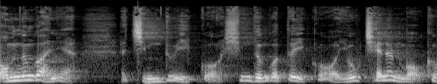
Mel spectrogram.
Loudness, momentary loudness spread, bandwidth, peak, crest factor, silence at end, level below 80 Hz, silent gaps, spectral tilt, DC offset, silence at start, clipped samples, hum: -15 LUFS; 10 LU; 16.5 kHz; 0 dBFS; 14 dB; 0 s; -48 dBFS; none; -4 dB/octave; under 0.1%; 0 s; under 0.1%; none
